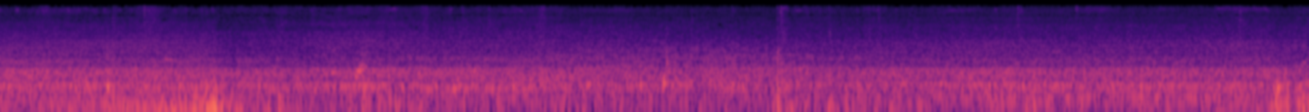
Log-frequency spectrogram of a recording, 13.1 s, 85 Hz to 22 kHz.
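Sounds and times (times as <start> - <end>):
sea surf on rocky shore: 0.0 - 13.0
wind buffeting microphone: 0.0 - 13.0.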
